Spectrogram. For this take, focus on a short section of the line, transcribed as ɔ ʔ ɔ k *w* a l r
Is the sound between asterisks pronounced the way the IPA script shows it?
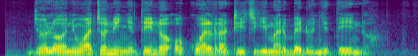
yes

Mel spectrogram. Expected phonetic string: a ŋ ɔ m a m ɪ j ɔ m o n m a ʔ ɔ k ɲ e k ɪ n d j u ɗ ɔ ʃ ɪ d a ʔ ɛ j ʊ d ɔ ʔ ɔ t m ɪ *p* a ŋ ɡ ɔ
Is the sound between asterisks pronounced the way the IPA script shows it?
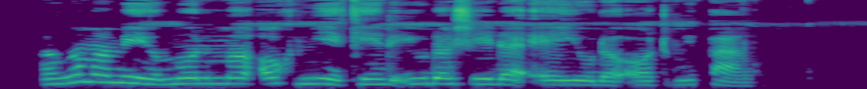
yes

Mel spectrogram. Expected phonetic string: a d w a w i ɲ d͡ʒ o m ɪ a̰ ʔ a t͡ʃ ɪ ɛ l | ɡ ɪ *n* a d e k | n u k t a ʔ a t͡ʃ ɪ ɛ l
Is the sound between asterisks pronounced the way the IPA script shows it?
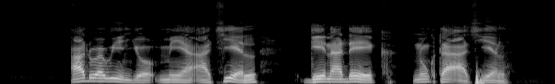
yes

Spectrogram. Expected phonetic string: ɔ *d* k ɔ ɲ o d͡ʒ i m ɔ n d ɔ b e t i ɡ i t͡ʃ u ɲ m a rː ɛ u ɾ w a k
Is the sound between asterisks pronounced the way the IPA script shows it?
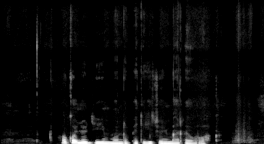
no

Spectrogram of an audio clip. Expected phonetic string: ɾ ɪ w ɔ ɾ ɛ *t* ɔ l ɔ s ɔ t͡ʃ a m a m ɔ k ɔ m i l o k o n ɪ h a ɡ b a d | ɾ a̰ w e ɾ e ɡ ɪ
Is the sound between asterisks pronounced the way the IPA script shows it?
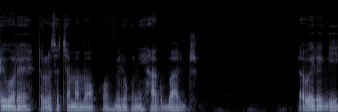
yes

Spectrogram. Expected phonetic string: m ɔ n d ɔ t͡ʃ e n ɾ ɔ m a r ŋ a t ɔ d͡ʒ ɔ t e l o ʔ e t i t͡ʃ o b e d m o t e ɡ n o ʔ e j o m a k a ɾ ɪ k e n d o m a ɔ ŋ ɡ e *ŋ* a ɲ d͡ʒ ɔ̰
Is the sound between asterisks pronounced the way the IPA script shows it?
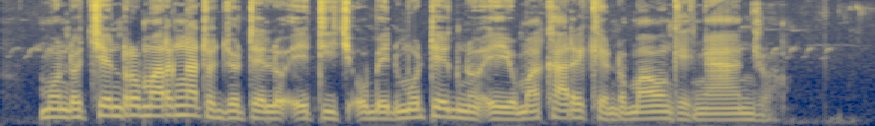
yes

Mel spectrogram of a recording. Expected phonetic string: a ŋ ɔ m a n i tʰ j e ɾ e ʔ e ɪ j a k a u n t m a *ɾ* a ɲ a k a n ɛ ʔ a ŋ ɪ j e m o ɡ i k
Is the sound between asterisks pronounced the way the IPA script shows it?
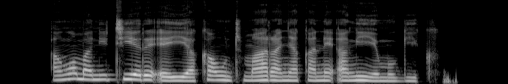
yes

